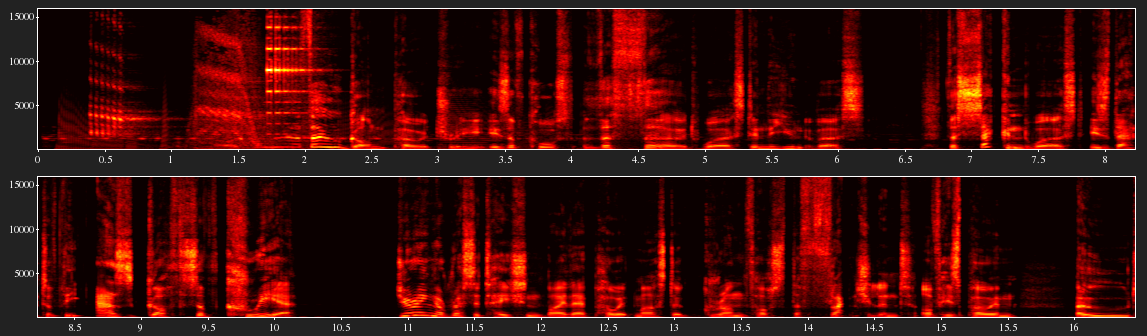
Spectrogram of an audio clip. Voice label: Narration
